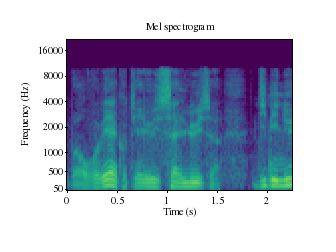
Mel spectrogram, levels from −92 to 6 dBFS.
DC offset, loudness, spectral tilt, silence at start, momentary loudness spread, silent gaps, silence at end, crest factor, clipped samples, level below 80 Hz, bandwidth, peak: under 0.1%; -23 LUFS; -5.5 dB/octave; 0.05 s; 9 LU; none; 0 s; 16 dB; under 0.1%; -58 dBFS; 10 kHz; -6 dBFS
